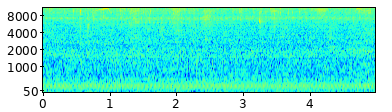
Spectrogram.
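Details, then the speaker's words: Aquarium air pump after repair with screws tightened, microphone held close: soft steady low hum with no rattle or buzz; pump runs quietly and smoothly. "ही कम आवाज़ कर रहा है ये, बहुत ही कम आवाज़ कर रही है, चल भी अच्छे से रहा है।"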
